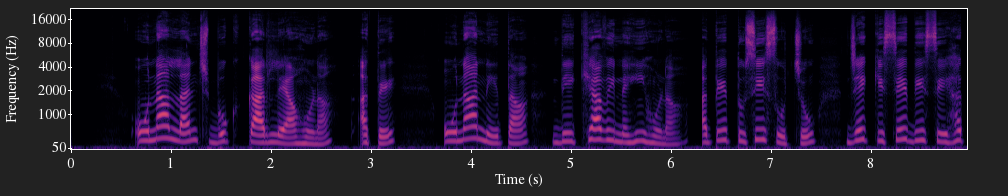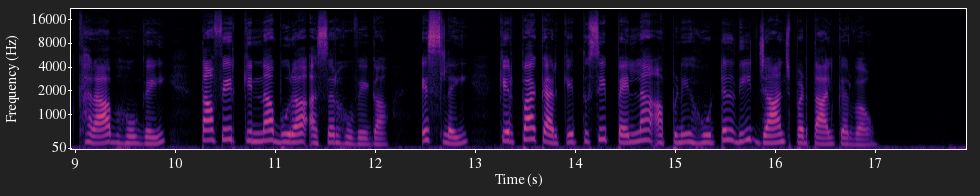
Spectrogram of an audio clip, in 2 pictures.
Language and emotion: Punjabi, neutral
